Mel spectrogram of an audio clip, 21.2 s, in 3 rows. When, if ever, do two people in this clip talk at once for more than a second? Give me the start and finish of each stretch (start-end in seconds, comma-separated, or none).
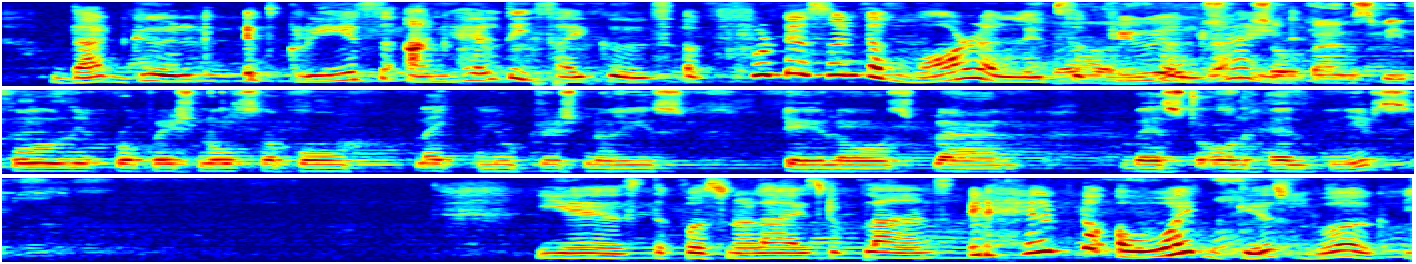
5.2-6.5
